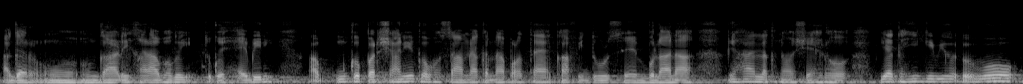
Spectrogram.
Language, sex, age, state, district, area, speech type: Urdu, male, 60+, Uttar Pradesh, Lucknow, urban, spontaneous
